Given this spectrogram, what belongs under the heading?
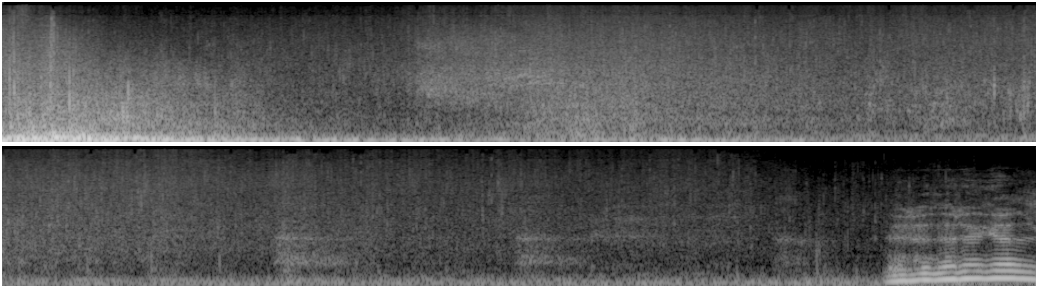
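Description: The Confringo explosive spell cast in the video game Hogwarts Legacy, a loud booming burst up front that rumbles and fades into a low crackling tail, followed by a short bright magical swell.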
